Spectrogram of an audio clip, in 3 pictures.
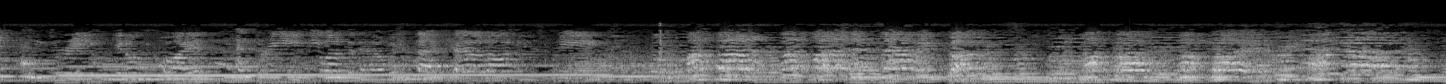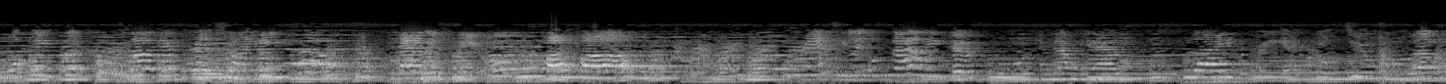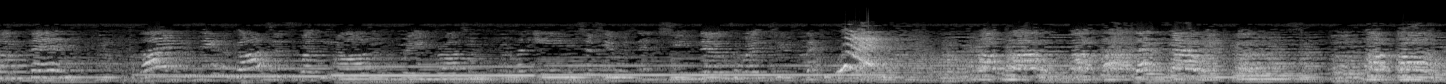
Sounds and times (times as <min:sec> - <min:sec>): Inside, large room or hall: 0:00.0 - 0:43.3
Music: 0:00.0 - 0:43.3.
